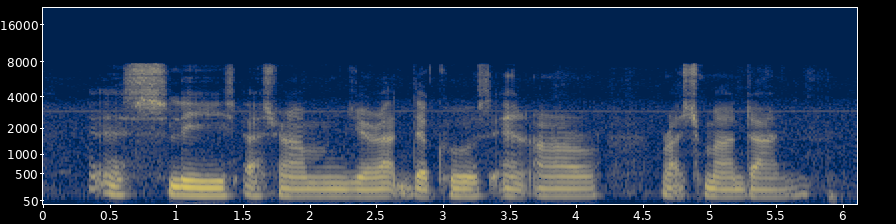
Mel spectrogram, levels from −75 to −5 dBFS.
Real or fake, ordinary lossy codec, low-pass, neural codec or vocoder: real; none; none; none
